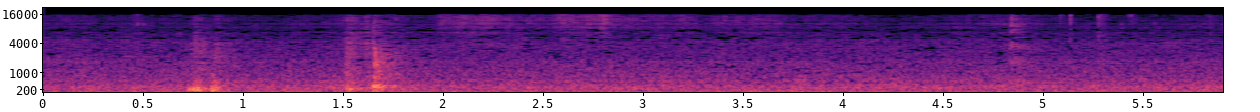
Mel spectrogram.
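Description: Hands squish and toss wet sliced vegetables in a plastic bowl.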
